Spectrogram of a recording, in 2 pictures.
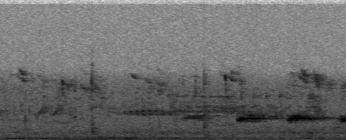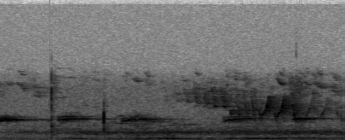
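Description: Faint birdsong: a short, high note repeated over and over from about three seconds in, with busier chirping near the end, and a few faint clicks.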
